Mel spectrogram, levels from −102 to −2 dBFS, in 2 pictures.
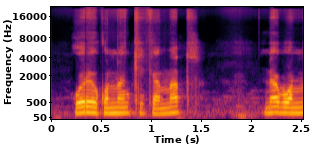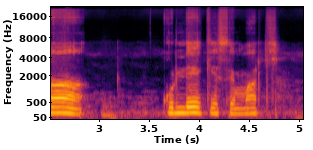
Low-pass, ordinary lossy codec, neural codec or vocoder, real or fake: none; none; codec, 44.1 kHz, 7.8 kbps, DAC; fake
